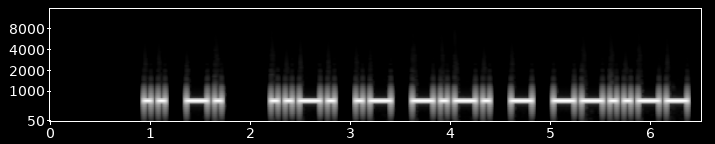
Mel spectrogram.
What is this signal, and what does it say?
Morse code, heard as a keyed tone, about 17 wpm, 700 Hz. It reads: IN FACT,
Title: Sentences from Top 1000 Words - Review Part 3 - 17wpm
